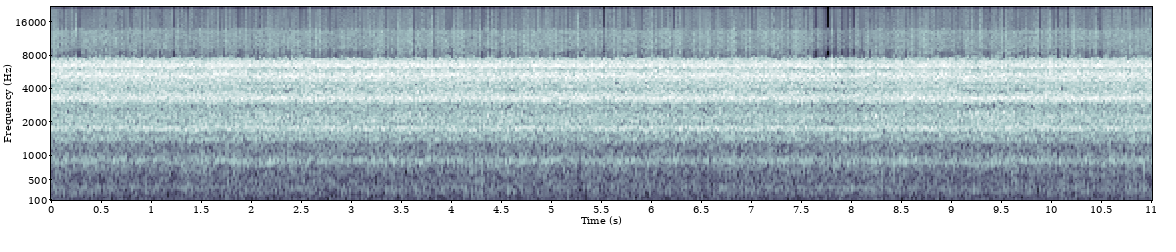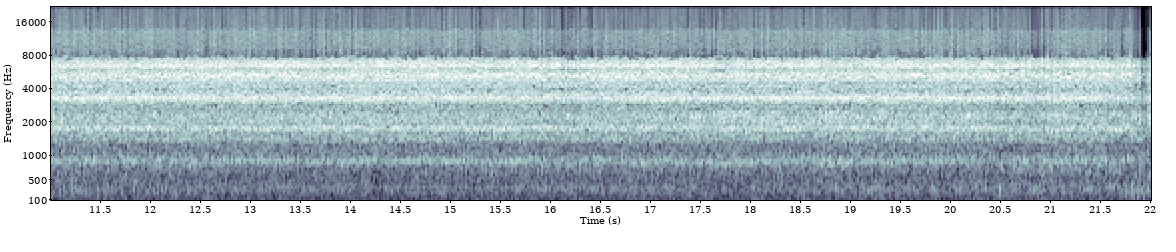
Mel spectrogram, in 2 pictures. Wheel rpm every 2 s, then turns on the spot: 230, 230, 230, 230, 220, 230, 230, 230, 230, 220, 200.
none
